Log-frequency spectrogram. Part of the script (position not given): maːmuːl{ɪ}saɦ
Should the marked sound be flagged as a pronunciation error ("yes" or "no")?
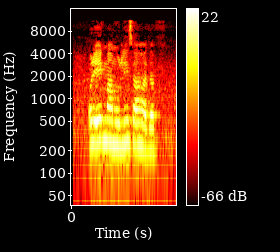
yes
